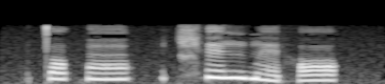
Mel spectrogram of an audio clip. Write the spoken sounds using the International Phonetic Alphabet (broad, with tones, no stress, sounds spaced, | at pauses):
t̪ ɔ˦ k ɔ̃˦ | t͡ɕʰ ẽ˦ ŋ b ẽ˨˩ h ɔ˧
